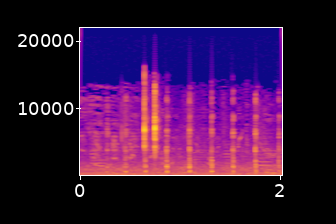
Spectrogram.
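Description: A quick, even run of light clicks, about four a second, over a steady low rumble.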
